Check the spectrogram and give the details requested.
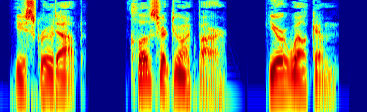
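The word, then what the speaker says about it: أكبر: It's not pronounced like all, but closer to ul. Same goes for Akbar. If you ACK-bar it, you screwed up. Closer to Akbar.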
